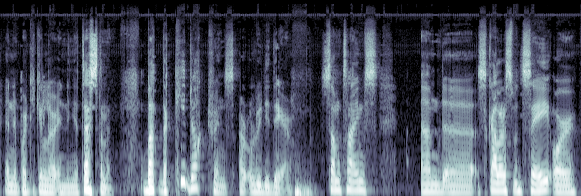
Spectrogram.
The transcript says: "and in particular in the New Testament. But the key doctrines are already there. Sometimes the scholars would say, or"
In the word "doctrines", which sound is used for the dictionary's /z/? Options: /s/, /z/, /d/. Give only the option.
/s/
